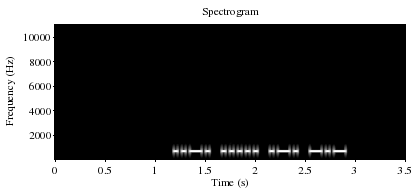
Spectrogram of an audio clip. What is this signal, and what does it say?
Morse code, heard as a keyed tone, about 30 wpm, 700 Hz. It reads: F5RK
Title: DXCC-100 Call Signs - 4 Characters - 30wpm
